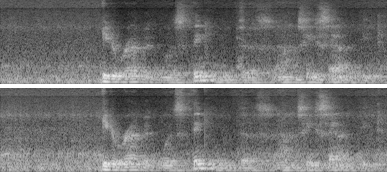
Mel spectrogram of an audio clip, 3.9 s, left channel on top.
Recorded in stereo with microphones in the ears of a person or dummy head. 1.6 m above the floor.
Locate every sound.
1.0 s a man speaking: 10° right (ahead or behind), 1.0 m; by 3.8 s 85° right, 3.5 m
